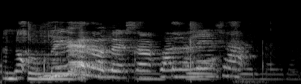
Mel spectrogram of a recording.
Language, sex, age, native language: Icelandic, male, 9, Icelandic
